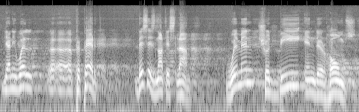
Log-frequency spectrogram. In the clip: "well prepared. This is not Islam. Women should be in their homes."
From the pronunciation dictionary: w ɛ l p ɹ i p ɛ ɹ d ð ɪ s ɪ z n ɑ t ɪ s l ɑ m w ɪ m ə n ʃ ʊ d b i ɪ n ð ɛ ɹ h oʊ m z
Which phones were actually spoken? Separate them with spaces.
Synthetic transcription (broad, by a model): w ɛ l p ɹ i p ɛ ɹ d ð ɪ s ɪ z n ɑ t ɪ s l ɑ m w ɪ m ə n ʃ ʊ d b i ɪ n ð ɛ ɹ h oʊ m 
